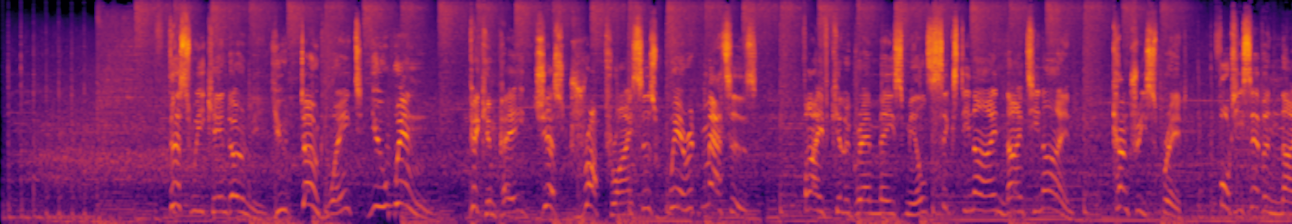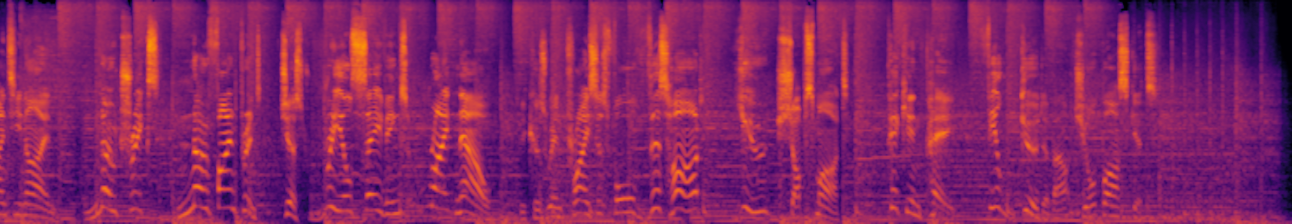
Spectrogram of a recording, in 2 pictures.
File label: Hard Sell, voiceover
